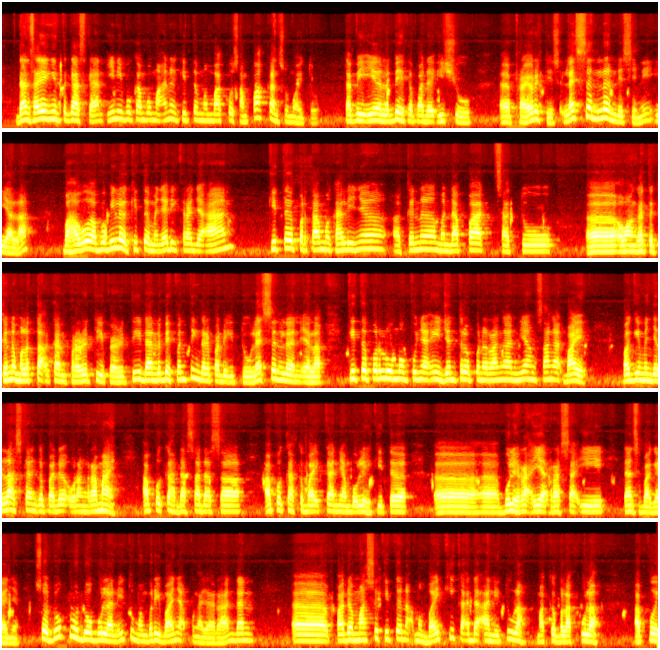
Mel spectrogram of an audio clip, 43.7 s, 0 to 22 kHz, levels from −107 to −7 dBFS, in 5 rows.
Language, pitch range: Malay, 145-185 Hz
